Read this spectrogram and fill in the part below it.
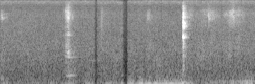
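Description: A wooden tool knocks lightly when set down.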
